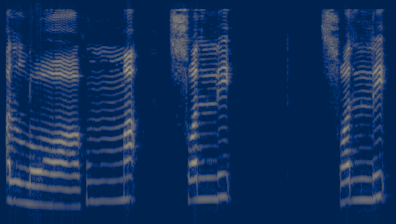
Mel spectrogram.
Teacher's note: दोनों होंठों को मिला लेंगे मीम पर आकर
